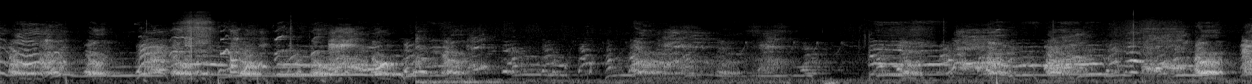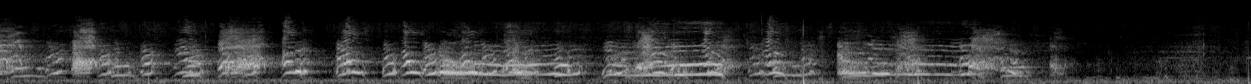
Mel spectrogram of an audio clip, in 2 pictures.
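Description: A pack of rabbit hounds baying and howling together, many voices overlapping, as they run a rabbit's track; the chorus thins briefly about eight seconds in and tails off near the end.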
